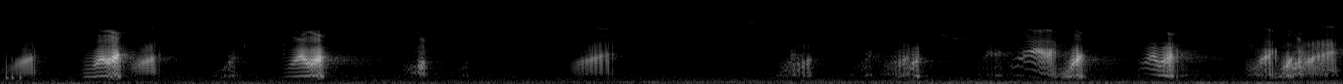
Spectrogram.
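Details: Chorus of frogs at a wild pond deep in forest: separate harsh, rasping croaks about every two seconds, some doubled, from several callers at varying distances, with a faint low hum beneath and no other sounds.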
